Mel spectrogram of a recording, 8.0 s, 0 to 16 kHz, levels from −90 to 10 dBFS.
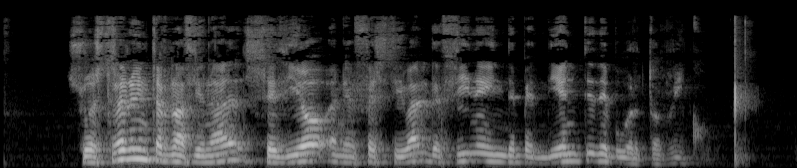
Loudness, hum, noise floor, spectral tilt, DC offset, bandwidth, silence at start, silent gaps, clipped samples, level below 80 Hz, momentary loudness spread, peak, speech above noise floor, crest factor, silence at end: -25 LUFS; none; -75 dBFS; -5 dB/octave; under 0.1%; 11.5 kHz; 0.7 s; none; under 0.1%; -70 dBFS; 14 LU; -2 dBFS; 50 dB; 24 dB; 0.5 s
